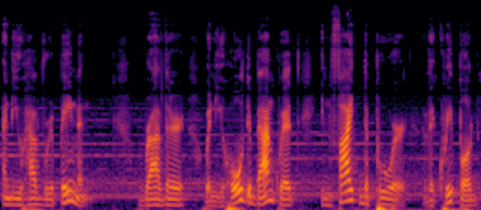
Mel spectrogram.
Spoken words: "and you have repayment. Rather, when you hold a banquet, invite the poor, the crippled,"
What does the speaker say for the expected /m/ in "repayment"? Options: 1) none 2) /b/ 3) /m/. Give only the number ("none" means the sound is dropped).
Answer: 3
